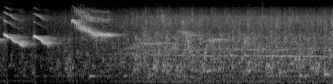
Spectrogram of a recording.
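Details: Orange-headed thrush song mixed with water sounds, meant to prompt quiet birds to sing: three sharp whistled slurs open the recording, then a steady splash and hiss of flowing water fills the rest.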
